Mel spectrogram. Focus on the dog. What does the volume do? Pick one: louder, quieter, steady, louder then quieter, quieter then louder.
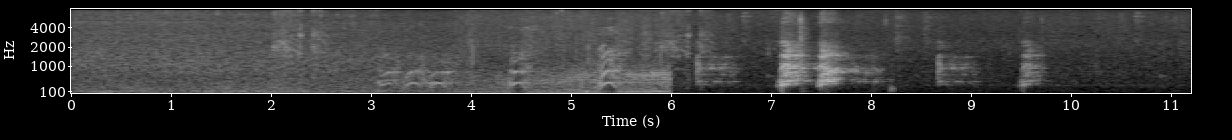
louder then quieter.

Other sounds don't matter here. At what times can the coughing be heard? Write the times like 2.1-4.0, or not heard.
1.9-2.7, 5.8-6.5.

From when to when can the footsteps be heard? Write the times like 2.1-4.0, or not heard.
not heard.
